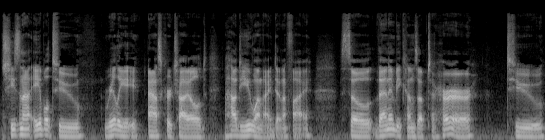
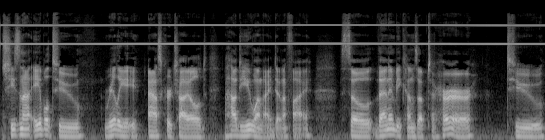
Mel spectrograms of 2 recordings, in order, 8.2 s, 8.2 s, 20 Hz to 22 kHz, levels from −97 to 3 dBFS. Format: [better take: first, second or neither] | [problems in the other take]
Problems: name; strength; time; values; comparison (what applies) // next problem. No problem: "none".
first | high-pitched whine; loud; throughout; 7 kHz, 6 dB below the speech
